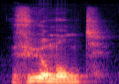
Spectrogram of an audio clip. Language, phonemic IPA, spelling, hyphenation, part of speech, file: Dutch, /ˈvyːr.mɔnt/, vuurmond, vuur‧mond, noun, Nl-vuurmond.ogg
- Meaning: 1. the muzzle and chamber of a gun, especially of a piece of artillery 2. a cannon, artillery piece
